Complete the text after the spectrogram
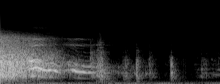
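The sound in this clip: A single gunshot from a radio drama shootout opens with a loud, sharp crack that rings and decays over about a second, followed by a few faint knocks.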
